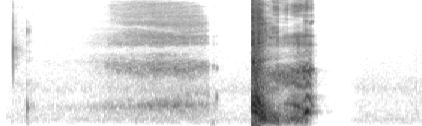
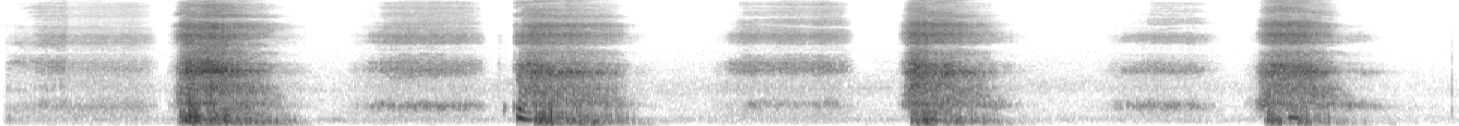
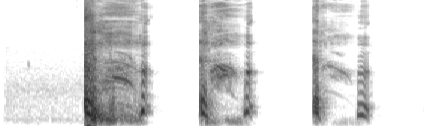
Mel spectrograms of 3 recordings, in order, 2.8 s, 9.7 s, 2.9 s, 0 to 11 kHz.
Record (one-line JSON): {"cough_length": "2.8 s", "cough_amplitude": 32768, "cough_signal_mean_std_ratio": 0.25, "exhalation_length": "9.7 s", "exhalation_amplitude": 28469, "exhalation_signal_mean_std_ratio": 0.41, "three_cough_length": "2.9 s", "three_cough_amplitude": 32768, "three_cough_signal_mean_std_ratio": 0.32, "survey_phase": "beta (2021-08-13 to 2022-03-07)", "age": "18-44", "gender": "Female", "wearing_mask": "Yes", "symptom_runny_or_blocked_nose": true, "symptom_shortness_of_breath": true, "symptom_fatigue": true, "symptom_headache": true, "symptom_onset": "8 days", "smoker_status": "Current smoker (e-cigarettes or vapes only)", "respiratory_condition_asthma": true, "respiratory_condition_other": false, "recruitment_source": "Test and Trace", "submission_delay": "2 days", "covid_test_result": "Positive", "covid_test_method": "RT-qPCR", "covid_ct_value": 27.7, "covid_ct_gene": "N gene"}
